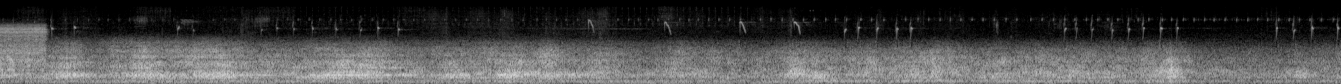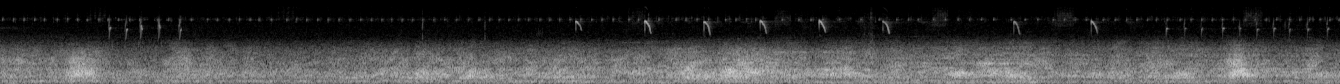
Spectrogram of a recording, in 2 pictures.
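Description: Jet noise from an AMX's single Rolls-Royce Spey turbofan as the jet flies past with its landing gear down on approach. The sound is a steady, dense rush that pulses slightly and gradually gets quieter over the first half.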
